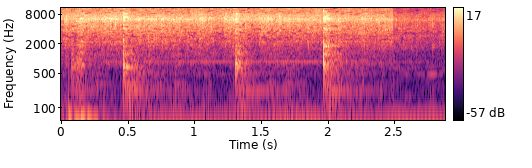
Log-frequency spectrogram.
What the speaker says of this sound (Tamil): இந்த குடமிளகாவும் நீட்டாக கட் பண்ணி இதில் ஆட் பண்ணி இந்த நெய்லேயே நல்லா வறுத்துருங்க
